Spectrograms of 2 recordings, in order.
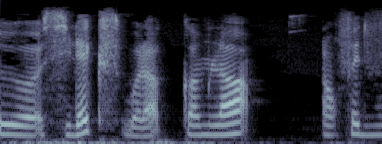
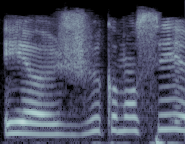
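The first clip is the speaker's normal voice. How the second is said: normal talking voice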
